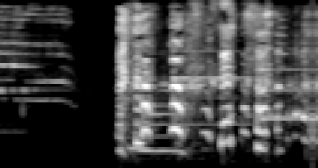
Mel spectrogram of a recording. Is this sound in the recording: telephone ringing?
no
